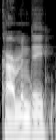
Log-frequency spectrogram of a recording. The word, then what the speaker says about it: Carmody: We tried to decide how to say her name. Miss Carmody? – Carmody. – Carmody. Yeah. Miss Carmody, who is just awful.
